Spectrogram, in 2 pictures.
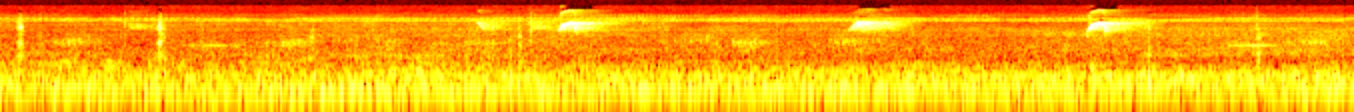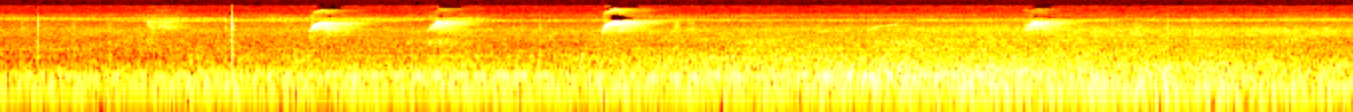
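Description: A bird chirping outdoors: short, sharp, downward chirps repeated every second or two, over a thin steady high whine. A low rumble swells in the last few seconds.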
